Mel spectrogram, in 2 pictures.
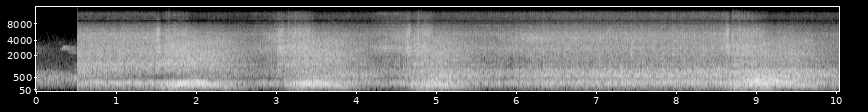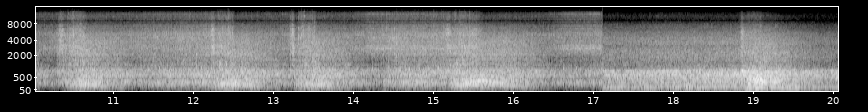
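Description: Engine of a 1968 Ford Bronco half cab revving repeatedly while being driven in first gear, surging and easing in uneven waves over a steady road rumble, close and loud throughout.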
